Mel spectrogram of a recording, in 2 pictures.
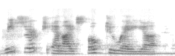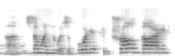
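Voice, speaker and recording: An older American woman speaking as an interview guest in a thoughtful, measured, articulate way. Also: a little high, lively intonation, fairly bright tone. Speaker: guest, playwright. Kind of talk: reflective interview conversation. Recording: dull, lo-fi sound.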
